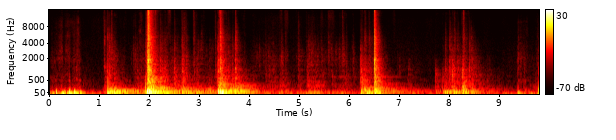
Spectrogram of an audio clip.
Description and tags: Rumbling Metal Drawer
ambient, drawer, industrial, metal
